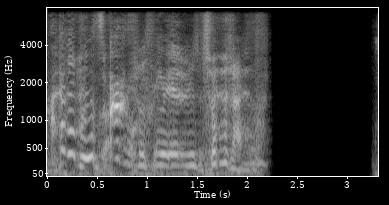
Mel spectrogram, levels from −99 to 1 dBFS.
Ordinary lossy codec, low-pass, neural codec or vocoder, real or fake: AAC, 48 kbps; 7.2 kHz; codec, 16 kHz, 1 kbps, FreqCodec, larger model; fake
